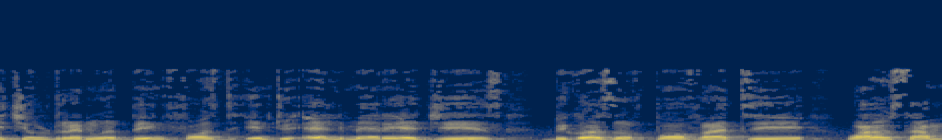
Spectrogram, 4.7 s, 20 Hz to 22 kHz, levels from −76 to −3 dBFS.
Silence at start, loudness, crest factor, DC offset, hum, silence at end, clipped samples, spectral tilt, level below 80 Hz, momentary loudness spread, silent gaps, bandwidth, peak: 0 s; -20 LUFS; 16 dB; under 0.1%; none; 0 s; under 0.1%; -6.5 dB/octave; -58 dBFS; 5 LU; none; 11.5 kHz; -4 dBFS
